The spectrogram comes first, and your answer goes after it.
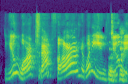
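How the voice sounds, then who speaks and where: Put-on character voice from a woman, high in pitch, swinging very widely, moderate in pace. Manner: incredulous.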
